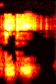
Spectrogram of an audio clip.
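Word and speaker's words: Beeke: And I don't know him personally, but Joel Beakey, if I'm pronouncing his last name correctly.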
